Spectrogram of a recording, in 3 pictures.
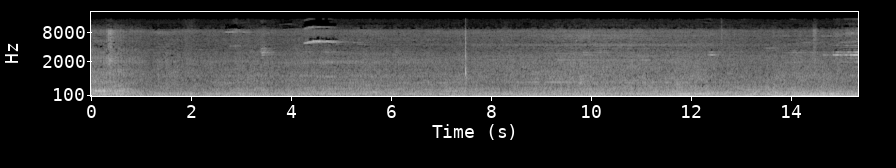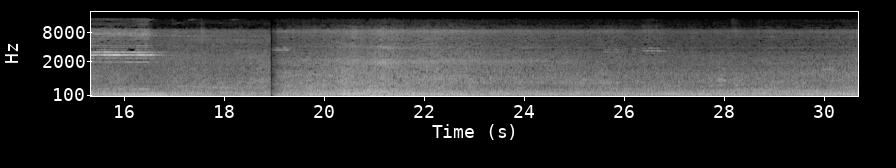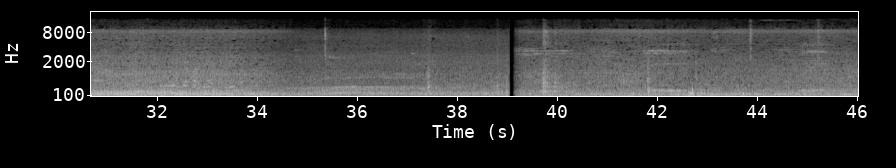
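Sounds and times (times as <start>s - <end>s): traffic rumble: 0.0s - 46.0s.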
